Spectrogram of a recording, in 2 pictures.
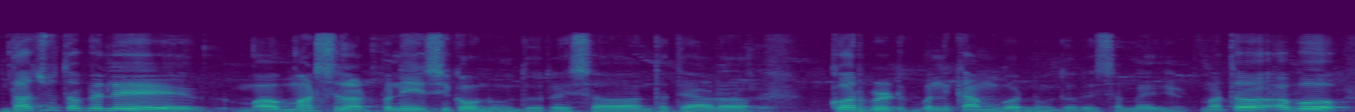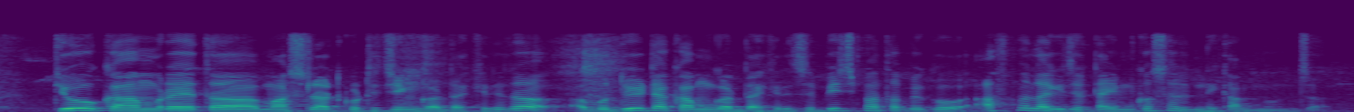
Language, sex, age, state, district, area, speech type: Nepali, male, 45-60, West Bengal, Darjeeling, rural, spontaneous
